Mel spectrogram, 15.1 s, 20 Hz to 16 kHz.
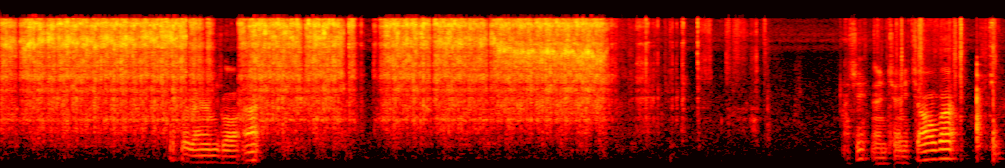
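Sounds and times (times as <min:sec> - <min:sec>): cutter scraping on sharpening card: 0:00.0 - 0:09.2.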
